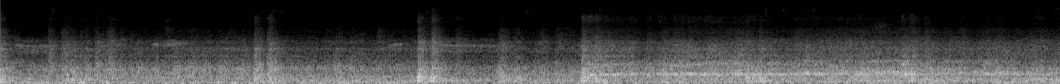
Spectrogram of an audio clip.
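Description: Keisei 3000-series electric commuter train running at speed, heard from inside the car: a steady rumble with sharp wheel knocks over rail joints every second or two, and a steady hum that sets in about six seconds in.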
